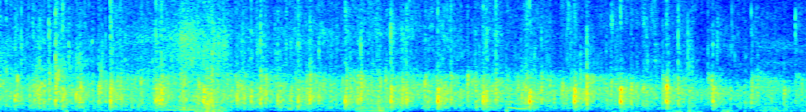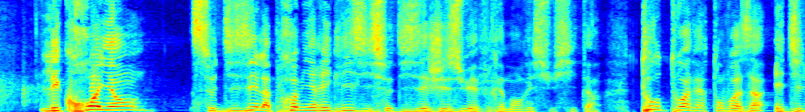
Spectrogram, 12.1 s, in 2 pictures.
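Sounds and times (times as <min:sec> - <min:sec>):
audience applauding: 0:00.0 - 0:06.5
speech: 0:06.4 - 0:12.0.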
